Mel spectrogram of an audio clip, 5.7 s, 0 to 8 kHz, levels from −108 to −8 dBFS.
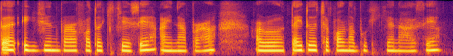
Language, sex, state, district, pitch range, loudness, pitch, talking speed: Nagamese, male, Nagaland, Dimapur, 195-215 Hz, -18 LUFS, 200 Hz, 160 wpm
